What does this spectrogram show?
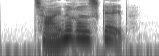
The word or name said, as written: tegneredskab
